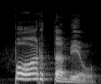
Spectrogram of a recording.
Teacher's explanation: O R do paulistano é chamado de TEP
